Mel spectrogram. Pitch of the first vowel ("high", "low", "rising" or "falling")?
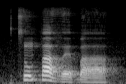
high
